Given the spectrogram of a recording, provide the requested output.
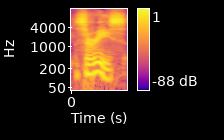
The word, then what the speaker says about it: Cerise: Sir Rice. How do you say it? – Cerise. – I always call it Sir Rice. I don't know. Fuck me. Cerise.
